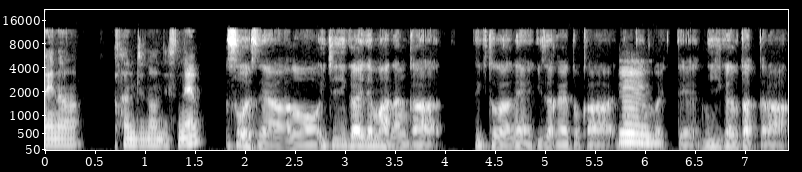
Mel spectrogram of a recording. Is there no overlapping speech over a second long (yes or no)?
yes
